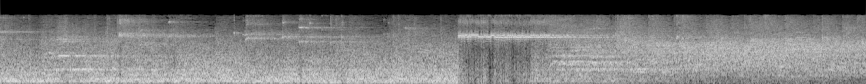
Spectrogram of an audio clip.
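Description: Basketball game play in a sports hall: a basketball bouncing on the wooden floor, short high squeaks of shoes and players' voices over a steady noise from the hall.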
